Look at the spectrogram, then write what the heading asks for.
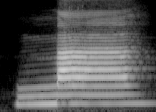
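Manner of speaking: ma held level, a bit high; flat tone on ma; Vietnamese level tone. Shown as a demonstration. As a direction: keep ma steady and high. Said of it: "You keep it stable, a little bit high".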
